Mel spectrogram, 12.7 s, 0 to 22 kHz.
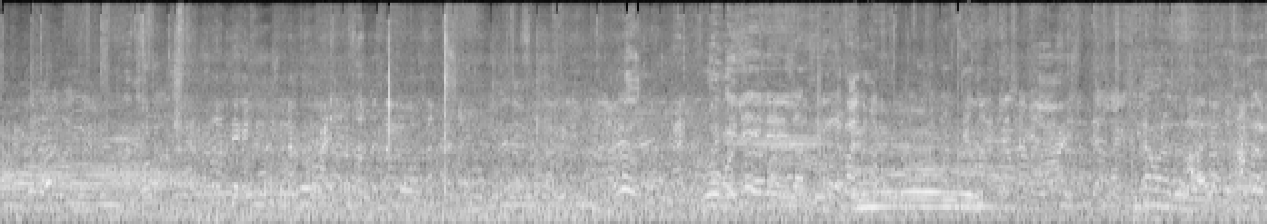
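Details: Sahiwal cows with calves at the Ambari livestock market in Dinajpur, Bangladesh, 20 February 2026. A low, drawn-out moo swells near the end, set against steady crowd chatter and bargaining voices.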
